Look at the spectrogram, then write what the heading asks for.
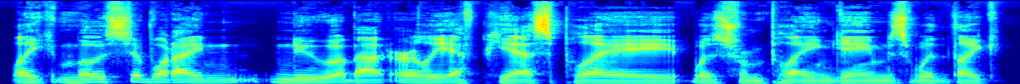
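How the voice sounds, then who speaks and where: A man's voice: sits low, little pitch movement, moderate pace. A middle-aged man co-hosting a podcast in casual, conversational tech chat. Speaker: podcast co-host.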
